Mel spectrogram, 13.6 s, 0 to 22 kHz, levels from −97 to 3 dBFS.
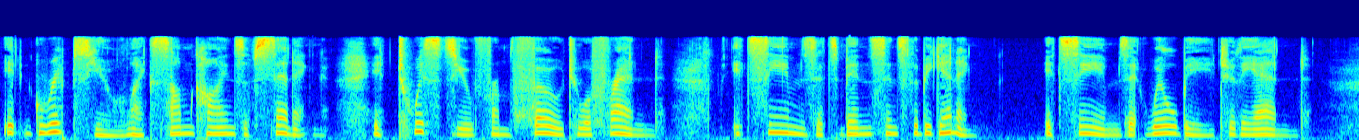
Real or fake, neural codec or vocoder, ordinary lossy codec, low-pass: real; none; AAC, 48 kbps; 7.2 kHz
